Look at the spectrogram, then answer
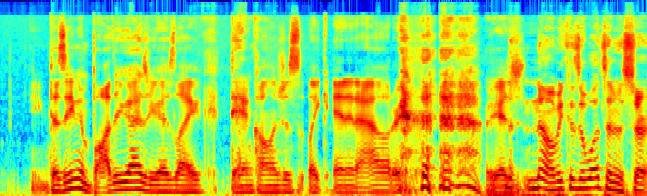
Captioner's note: laughing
